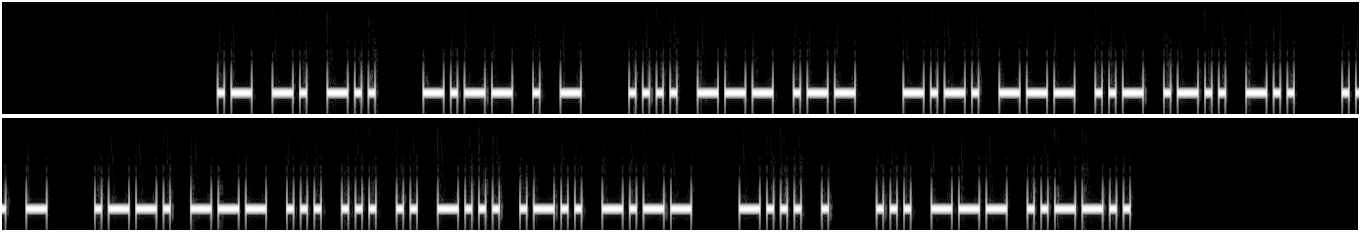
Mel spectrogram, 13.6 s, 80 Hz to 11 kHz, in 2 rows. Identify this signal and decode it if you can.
Morse code, heard as a keyed tone, about 34 wpm, 700 Hz. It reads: AND YET HOW COULD IT POSSIBLY BE SO?
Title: Sentences from Top 1300 Words 35wpm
